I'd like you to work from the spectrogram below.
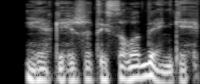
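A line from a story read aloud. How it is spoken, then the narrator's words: Whisper. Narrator (Ukrainian): прошепотів Вартон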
